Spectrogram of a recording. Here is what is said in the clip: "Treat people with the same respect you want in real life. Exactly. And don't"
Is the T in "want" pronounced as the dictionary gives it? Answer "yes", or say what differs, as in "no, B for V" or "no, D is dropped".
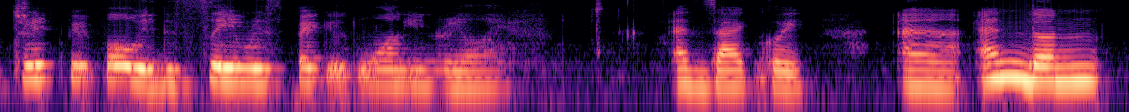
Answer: no, T is dropped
